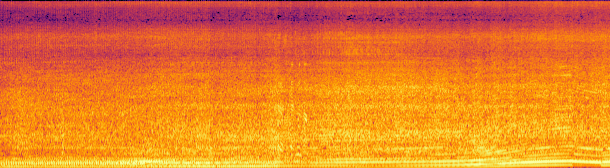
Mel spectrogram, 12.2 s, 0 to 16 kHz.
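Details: Honda Vario 125 fuel-injected scooter after repair of bogging at high rpm: steady buzz, then revs climb and fall cleanly with no stumble; now running normally, healthy free revving.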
